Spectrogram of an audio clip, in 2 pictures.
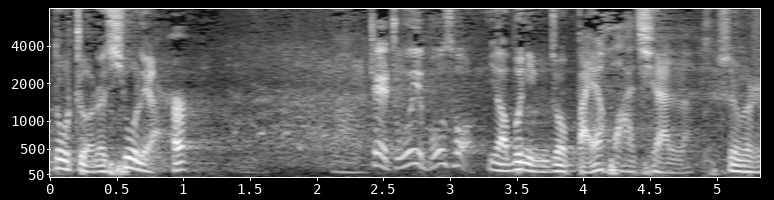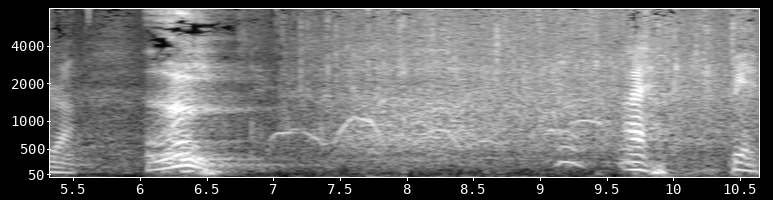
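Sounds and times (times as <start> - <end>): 
speech: 0.0 - 1.2, 2.4 - 6.8, 9.1 - 10.6
laughter: 1.3 - 2.8
audience applause: 7.0 - 10.6.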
